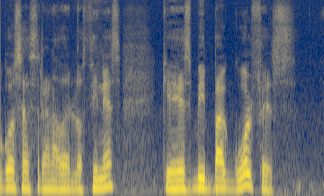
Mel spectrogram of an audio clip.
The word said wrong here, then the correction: Wolves: Big, Big, Bad Wolf. – es que esta es complicada. – Wolves.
